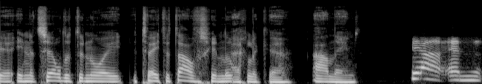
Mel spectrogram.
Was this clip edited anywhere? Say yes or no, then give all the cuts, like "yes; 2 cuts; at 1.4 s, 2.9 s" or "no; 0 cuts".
yes; 2 cuts; at 2.3 s, 3.8 s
